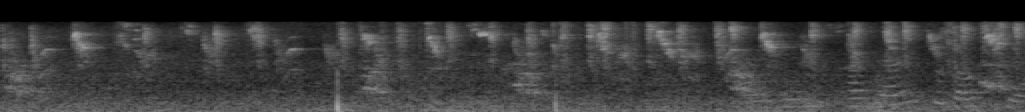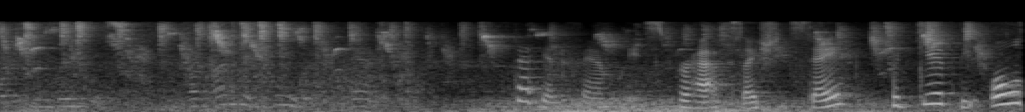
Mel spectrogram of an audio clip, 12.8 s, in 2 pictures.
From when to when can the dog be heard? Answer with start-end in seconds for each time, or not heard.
not heard.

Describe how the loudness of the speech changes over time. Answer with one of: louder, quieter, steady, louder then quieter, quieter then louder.
louder.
